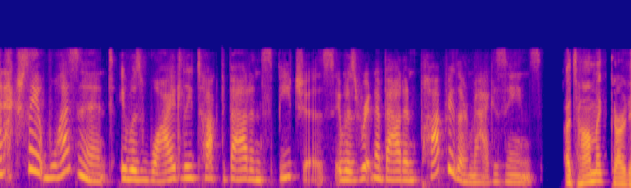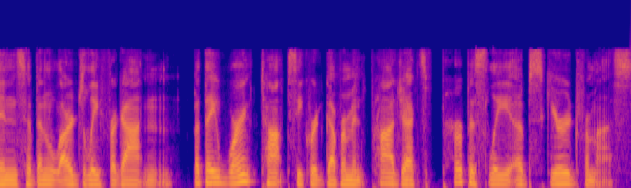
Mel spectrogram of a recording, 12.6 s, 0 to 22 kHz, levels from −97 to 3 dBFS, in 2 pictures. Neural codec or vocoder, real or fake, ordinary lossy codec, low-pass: none; real; AAC, 48 kbps; 7.2 kHz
